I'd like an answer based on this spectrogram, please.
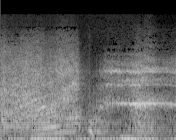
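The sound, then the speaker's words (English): A car driving off with its tires skidding, a comic sound effect: a rough, falling engine-like whine gives way after a brief dip to a steadier, high squealing tone, fairly loud throughout. “Drive me there.”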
